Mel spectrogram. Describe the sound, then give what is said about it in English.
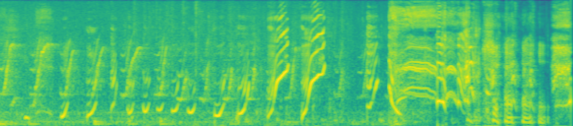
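A voice imitates a guinea pig with a rapid series of high, rising squeaks and wheeks, growing louder and more frantic toward the end, with a breathy snicker mixed in. “Okay, if we were doing guinea pig impressions”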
